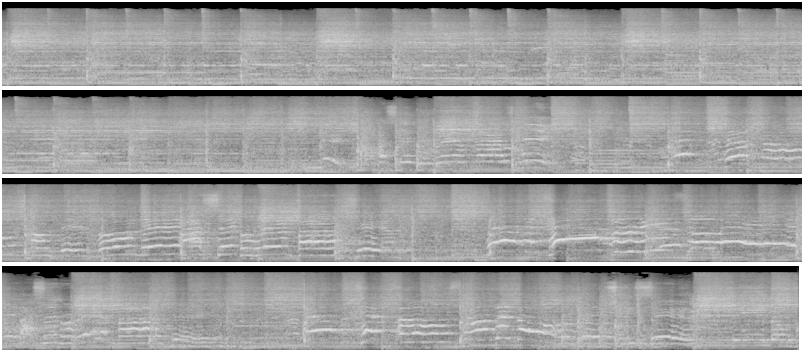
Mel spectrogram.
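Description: Live blues-rock band playing with electric guitars and a drum kit. About twelve seconds in, a bending lead melody with singing comes in over the band.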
